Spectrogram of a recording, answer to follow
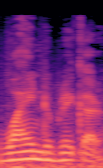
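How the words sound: Wind has a long 'eye' vowel sound. "British ইংরেজি উচ্চারণ অনুযায়ী"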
